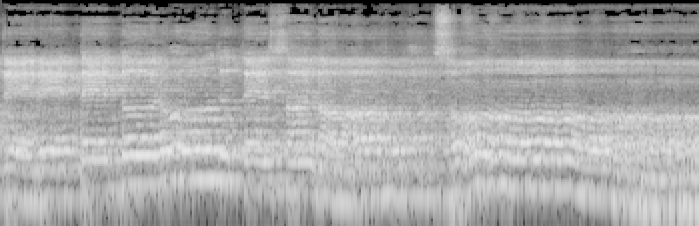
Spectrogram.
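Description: A man singing devotional Urdu kalam (a naat) solo into a handheld microphone, drawing out long notes that bend up and down in pitch.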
